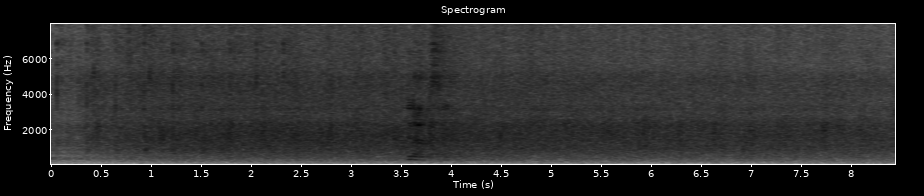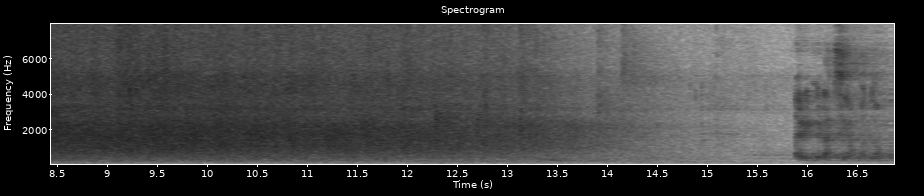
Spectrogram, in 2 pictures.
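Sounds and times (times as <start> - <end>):
audience applause: 0.0 - 14.8
brief spoken word: 3.5 - 4.4
speech: 3.6 - 3.9.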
